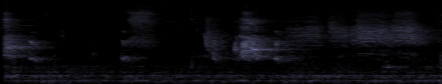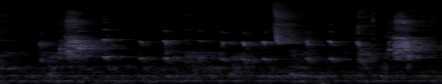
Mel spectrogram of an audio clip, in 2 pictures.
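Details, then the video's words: A pale-breasted thrush pair bravely defends their chick against a hawk (cacará), giving harsh, scolding chatters in irregular bursts about once a second over a steady low background hum. "Sabiá Valente Defendendo Contra o Gavião"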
